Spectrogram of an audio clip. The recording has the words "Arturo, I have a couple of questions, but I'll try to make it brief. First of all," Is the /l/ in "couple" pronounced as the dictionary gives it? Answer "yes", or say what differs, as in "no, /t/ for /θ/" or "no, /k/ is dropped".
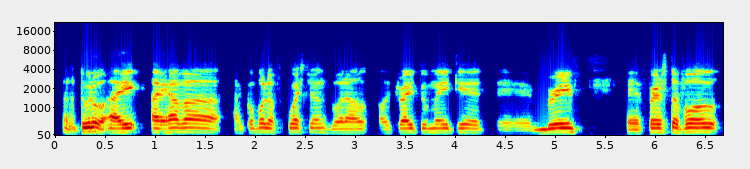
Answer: yes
